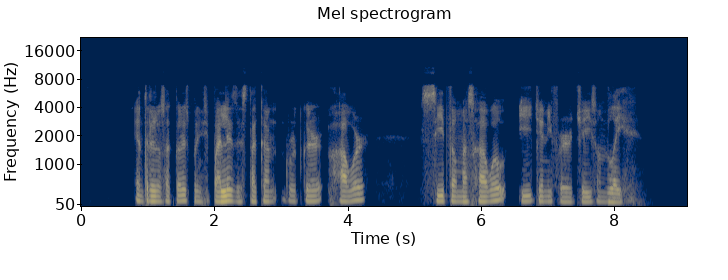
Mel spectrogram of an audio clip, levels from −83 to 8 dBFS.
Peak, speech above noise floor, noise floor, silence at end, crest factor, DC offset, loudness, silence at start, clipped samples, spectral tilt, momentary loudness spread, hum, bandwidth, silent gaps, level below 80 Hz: -4 dBFS; 58 dB; -83 dBFS; 0.8 s; 22 dB; under 0.1%; -26 LUFS; 0.8 s; under 0.1%; -6 dB/octave; 11 LU; none; 7.2 kHz; none; -58 dBFS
